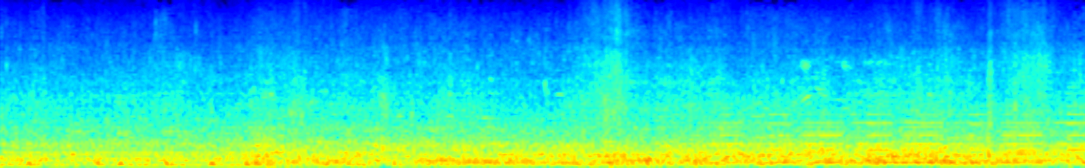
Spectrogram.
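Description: Wind buffeting the microphone over open water, with a low steady rumble of boat motors. Music with held notes fades in over the last two seconds.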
